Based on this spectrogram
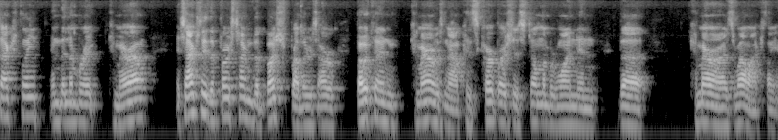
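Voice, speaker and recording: A man's voice: medium pitch, darkish tone, reverberant, a little hiss or hum, low-quality recording. Rambling man commentating on toy car games. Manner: rambling, self-correcting, lots of "um" and asides. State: occasional coughing. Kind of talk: casual live-stream commentary. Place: room at home.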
